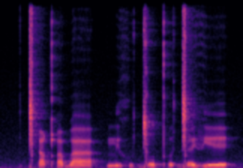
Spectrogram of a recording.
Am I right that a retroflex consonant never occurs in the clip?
yes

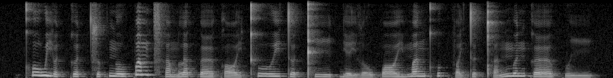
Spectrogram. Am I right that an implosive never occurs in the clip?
yes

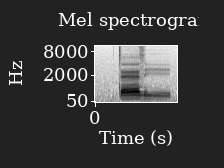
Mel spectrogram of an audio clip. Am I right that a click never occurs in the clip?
yes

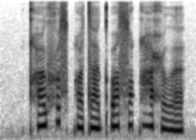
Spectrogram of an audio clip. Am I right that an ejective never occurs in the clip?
no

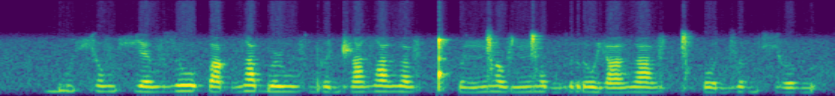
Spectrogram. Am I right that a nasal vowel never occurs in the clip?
yes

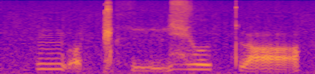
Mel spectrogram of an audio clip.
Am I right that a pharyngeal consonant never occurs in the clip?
yes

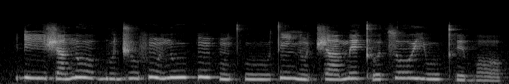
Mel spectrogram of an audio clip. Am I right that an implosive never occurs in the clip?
no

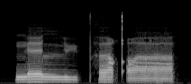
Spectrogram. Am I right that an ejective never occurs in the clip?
no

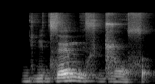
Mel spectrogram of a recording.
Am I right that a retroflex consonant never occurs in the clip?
no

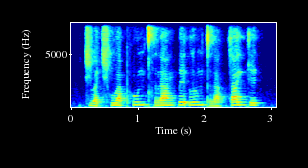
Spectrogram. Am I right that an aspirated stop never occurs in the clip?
no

